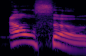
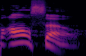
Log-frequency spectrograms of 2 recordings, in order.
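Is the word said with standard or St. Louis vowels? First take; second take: St. Louis; standard. First: The first vowel is shifted, St. Louis style. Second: The first vowel is the standard one. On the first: "I say Elso still instead of also. That's a very St. Louis thing" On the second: "instead of also"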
